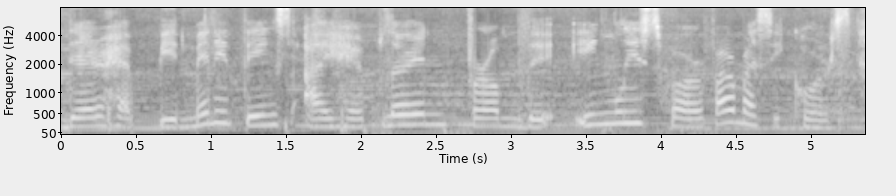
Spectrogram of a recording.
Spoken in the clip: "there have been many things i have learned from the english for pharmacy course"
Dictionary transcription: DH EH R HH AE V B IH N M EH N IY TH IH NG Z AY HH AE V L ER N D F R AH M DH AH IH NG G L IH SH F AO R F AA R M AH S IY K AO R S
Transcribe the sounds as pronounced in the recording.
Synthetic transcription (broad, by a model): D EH R HH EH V B IH N M EH N IY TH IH NG S AY HH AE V L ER N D F R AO M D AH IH NG G L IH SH F AO R F AA R M AH S IY K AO R S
